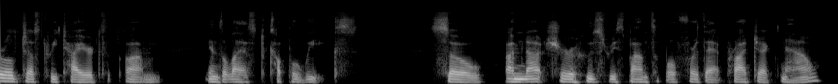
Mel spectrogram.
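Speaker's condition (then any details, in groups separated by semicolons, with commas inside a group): No condition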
